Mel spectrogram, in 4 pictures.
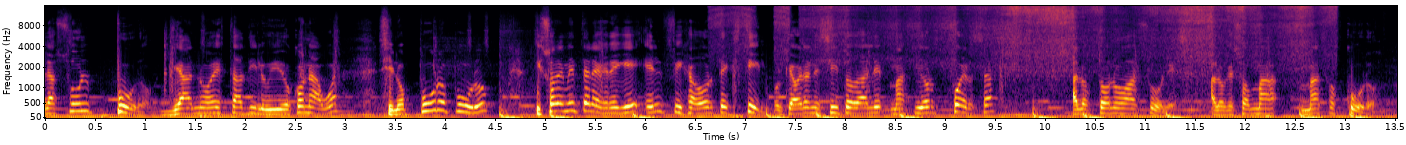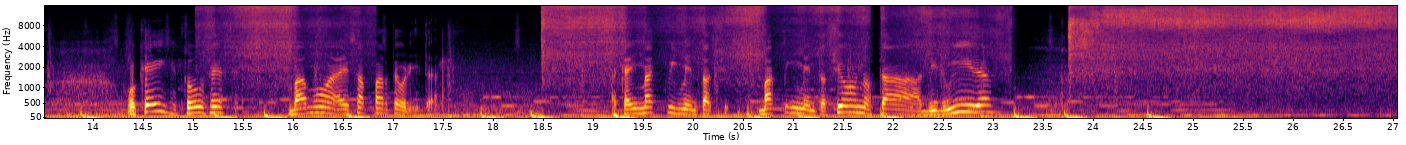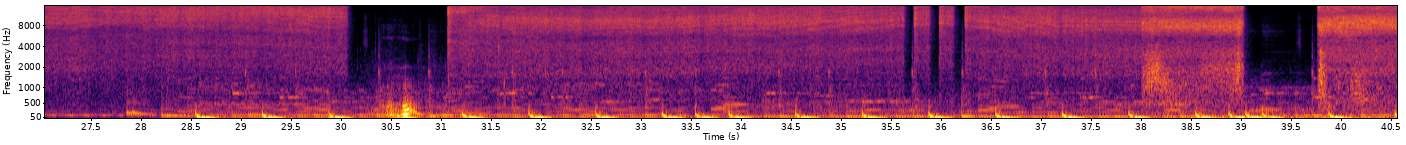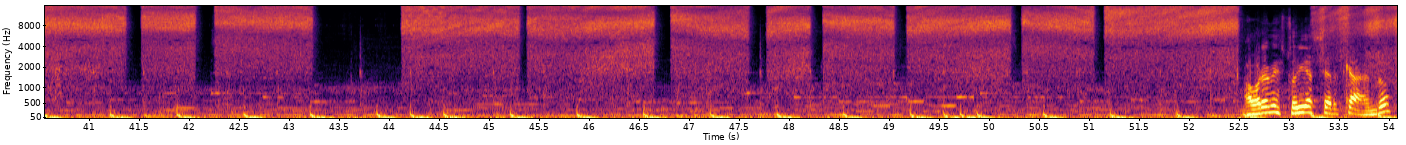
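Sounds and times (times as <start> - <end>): background music: 0.0 - 54.0
airbrush hiss: 6.4 - 13.0, 15.0 - 17.0, 18.5 - 30.2, 31.0 - 39.1, 39.8 - 43.4, 44.1 - 52.6, 53.2 - 54.0.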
